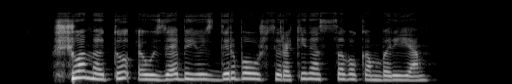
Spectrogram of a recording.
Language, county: Lithuanian, Vilnius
